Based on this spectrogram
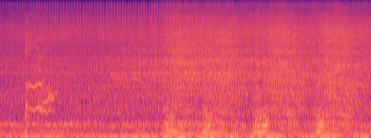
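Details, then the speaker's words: Fiat Uno Turbo: steady petrol idle rising into a few smooth, clean revs with no knocks or rattles; engine sounds smooth but coolant bubbling over, overheating—suspected fan switch, airlock, or possibly head gasket. "sounds good engine smooth yeah engines sound smooth but it's um bubbling over it's overheating"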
